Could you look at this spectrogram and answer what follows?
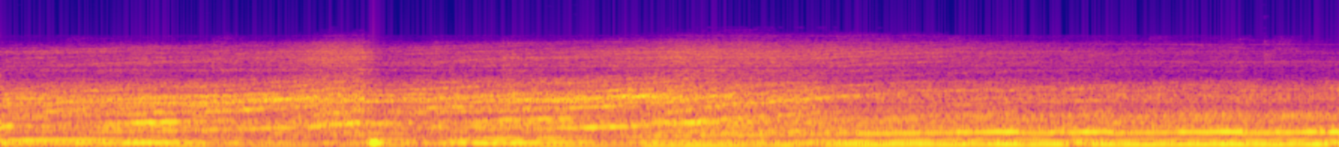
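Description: A Nissan GT-R Skyline runs at high speed, its engine droning steadily with a sustained, slowly shifting tone and rushing road and wind noise, loud and continuous, with a brief knock partway through and no talk.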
